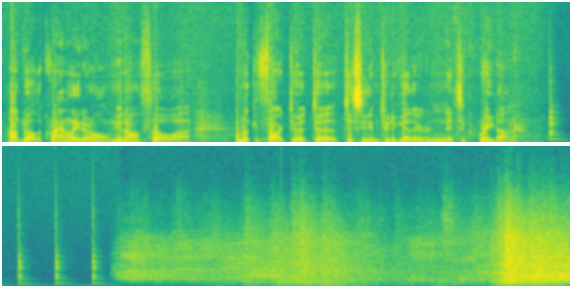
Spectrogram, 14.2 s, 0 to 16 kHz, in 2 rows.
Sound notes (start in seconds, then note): 6.8 drum music; 8.5 audience cheering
